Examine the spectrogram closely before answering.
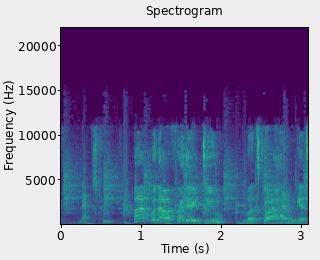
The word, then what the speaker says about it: Hedi: pronounce this man's name it's not Hedy there's no H it's actually silent so it's pronounced a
